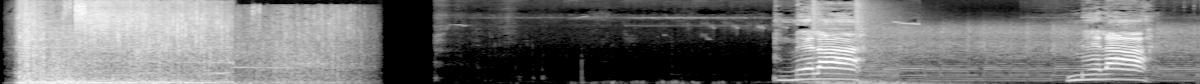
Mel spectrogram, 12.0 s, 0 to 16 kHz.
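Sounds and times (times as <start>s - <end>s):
explosion with crumbling rubble: 0.1s - 3.9s.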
